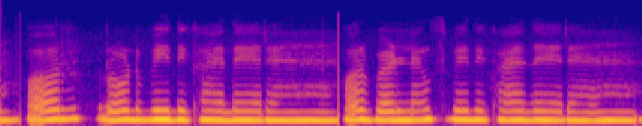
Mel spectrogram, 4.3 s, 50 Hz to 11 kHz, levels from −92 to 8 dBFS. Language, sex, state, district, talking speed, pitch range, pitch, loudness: Hindi, female, Jharkhand, Palamu, 195 wpm, 220-235 Hz, 230 Hz, -12 LUFS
